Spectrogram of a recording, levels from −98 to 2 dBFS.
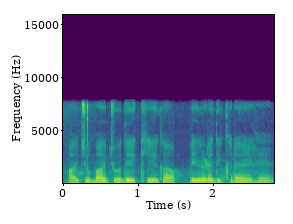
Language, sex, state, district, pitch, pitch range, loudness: Hindi, female, Rajasthan, Jaipur, 200 Hz, 195-210 Hz, -14 LUFS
